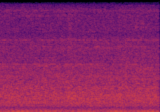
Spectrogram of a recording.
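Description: Steady low mechanical hum over a constant background hiss, with no distinct events.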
